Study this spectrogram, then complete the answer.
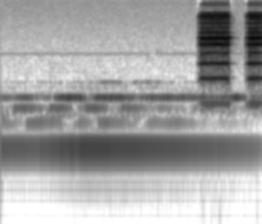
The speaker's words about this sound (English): Lying in bed alone and already awake, Nolan switches off his alarm.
